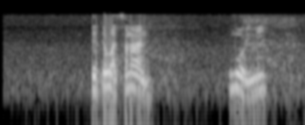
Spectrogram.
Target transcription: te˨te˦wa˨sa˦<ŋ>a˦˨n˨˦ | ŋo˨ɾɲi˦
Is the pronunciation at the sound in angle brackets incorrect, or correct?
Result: correct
